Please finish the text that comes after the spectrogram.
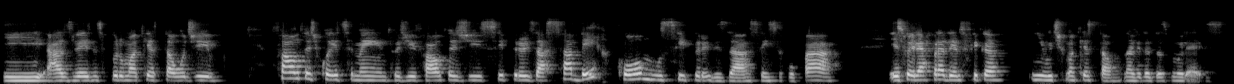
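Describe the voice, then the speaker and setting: A woman in her thirties from southeastern Brazil, a podcast guest explaining her work in a measured way. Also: medium pitch. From Espírito Santo, Brazil. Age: 30s. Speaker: guest, personal trainer. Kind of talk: podcast interview.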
